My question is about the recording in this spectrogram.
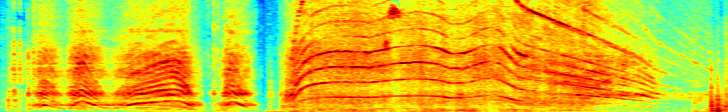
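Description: Electric motor of a power tool starting briefly and dropping away, then starting again about three seconds in: it spins up quickly to a high whine, holds for about two seconds and winds down with falling pitch.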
